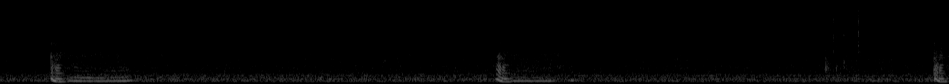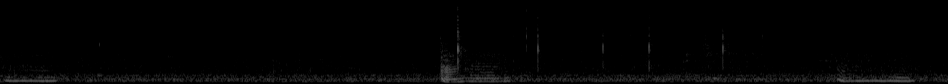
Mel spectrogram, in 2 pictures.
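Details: Sleeping black pug named Panpan snores steadily, each breath a brief rasping snort ending in a low whistled note, repeating about every four to five seconds in a quiet room.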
